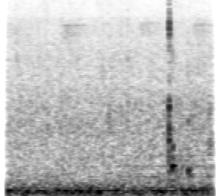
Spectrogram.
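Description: Faint low background rumble, with a single short click near the end.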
